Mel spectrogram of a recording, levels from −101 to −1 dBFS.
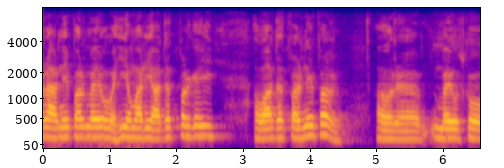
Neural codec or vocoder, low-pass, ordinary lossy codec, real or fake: vocoder, 44.1 kHz, 80 mel bands, Vocos; 7.2 kHz; none; fake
